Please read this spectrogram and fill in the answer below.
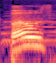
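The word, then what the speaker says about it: Bow: Bao's gotta be around here. Bo's gotta be here somewhere. I wanna say Bao, but I know it's Bo.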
